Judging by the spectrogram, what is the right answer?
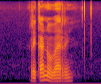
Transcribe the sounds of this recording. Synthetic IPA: rɪkʼanɔβarɪ

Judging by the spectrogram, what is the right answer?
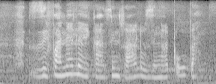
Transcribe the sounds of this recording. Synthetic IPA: zifanɛlɛkʼazind͡ʒʱalɔziŋɡʱaǃuːkʼa

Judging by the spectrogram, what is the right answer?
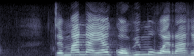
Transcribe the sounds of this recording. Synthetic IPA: tʼɪmanajakʼobimʊɣwɛraɣɛ

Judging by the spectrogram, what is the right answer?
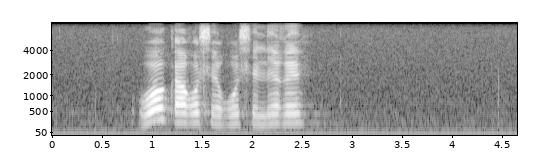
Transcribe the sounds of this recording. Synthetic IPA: wʔokʼaɣʊɬɛɣʊɬɛlɪɣɛ

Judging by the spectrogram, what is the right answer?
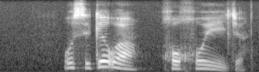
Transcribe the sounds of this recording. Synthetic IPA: ʊsɪkʼewa | χʊk͡xʰoɪːt͡ʃʼa

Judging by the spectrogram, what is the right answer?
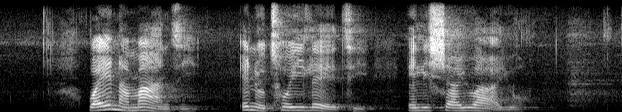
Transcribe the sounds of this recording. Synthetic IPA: wajɛnamand͡zʱi | ɛnɔtʰojiletʰi | eliʃajwaːjɔ

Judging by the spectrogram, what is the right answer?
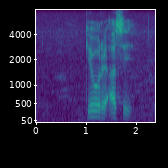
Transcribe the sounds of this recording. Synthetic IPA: kʼɪʊrɪʔasɪ

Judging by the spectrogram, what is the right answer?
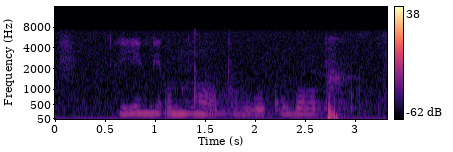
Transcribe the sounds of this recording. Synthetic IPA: jiniʔum̩ŋ͡ǃɔpʰɔwokʼuɓɔːpʰḁ

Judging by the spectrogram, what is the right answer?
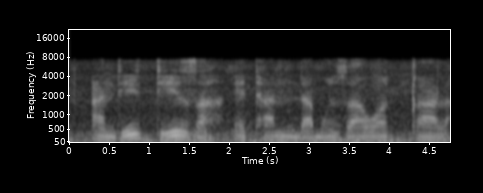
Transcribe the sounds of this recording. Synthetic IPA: andʱid̥ʱizaɛtʰandʱaɓuzawakǃaːla

